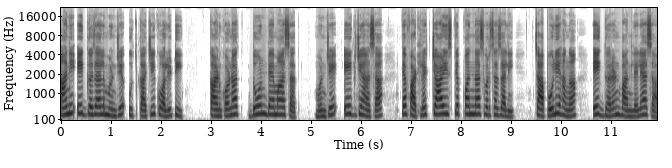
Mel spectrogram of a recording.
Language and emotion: Goan Konkani, neutral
